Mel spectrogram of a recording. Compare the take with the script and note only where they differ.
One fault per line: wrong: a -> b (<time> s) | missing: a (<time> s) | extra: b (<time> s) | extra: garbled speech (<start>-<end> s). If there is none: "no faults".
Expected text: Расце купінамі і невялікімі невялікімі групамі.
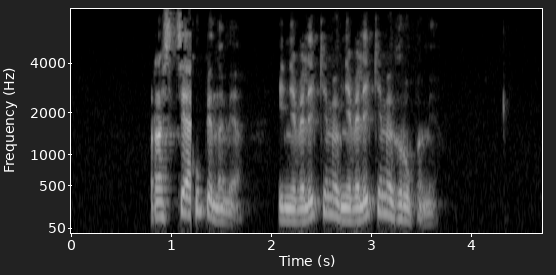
no faults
